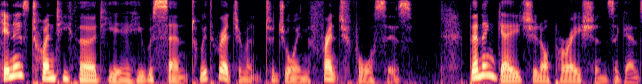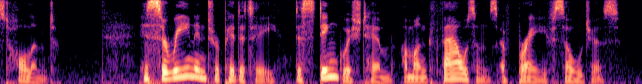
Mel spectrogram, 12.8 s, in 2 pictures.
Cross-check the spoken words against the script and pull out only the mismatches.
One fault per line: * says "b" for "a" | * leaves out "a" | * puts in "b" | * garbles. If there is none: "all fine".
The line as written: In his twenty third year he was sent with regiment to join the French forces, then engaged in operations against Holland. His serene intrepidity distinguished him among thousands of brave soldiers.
all fine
